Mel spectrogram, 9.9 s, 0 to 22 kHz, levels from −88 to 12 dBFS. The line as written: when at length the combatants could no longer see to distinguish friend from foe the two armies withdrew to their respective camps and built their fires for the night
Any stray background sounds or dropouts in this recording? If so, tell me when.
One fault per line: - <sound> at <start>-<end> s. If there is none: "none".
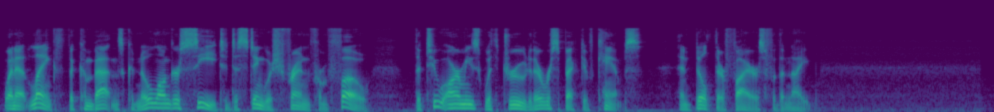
none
